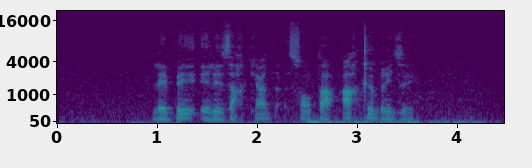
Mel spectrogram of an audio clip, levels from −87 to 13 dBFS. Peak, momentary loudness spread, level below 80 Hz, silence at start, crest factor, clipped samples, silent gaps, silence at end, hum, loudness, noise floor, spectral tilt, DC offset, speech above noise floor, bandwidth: -20 dBFS; 12 LU; -64 dBFS; 0.05 s; 26 dB; under 0.1%; none; 0.05 s; none; -44 LUFS; -69 dBFS; -4 dB/octave; under 0.1%; 26 dB; 16.5 kHz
